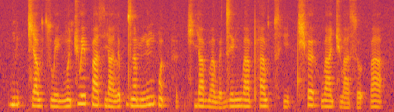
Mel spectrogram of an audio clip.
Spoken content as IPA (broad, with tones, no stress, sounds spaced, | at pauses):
b ĩ˦ k̚ t͡ɕ a˧ w t͡s w e˨˩ ŋ ɔ̃˧ t͡ɕ w e˦ p a˧ s j a˨˩ l ə˦ p̚ d͡z ã˧ m ŋ ẽ˦ ŋ p ɔ̃˨ t̚ h ə˨ k̚ t͡ɕʰ j a˧ b a˨˩ w ə˥˧ d͡z e˧ ŋ w a˧ pʰ a˧ w t͡sʰ i˨ t̚ t͡ɕʰ ə˥˧ h w a˧ t͡ɕ w a˨˩ s o˨ ʔ p a˥˧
